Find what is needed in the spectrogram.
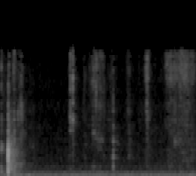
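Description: Paper page of a picture book being handled and turned: one short, crisp paper sound just after the start, then a few faint ticks over near silence.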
